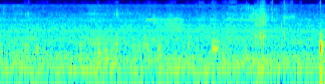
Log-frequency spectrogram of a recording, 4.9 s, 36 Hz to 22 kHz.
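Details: Adina, a 5-month-old female pug puppy, breathes with difficulty just after reverse sneezing that followed a sudden burst of wild running, around 4pm on May 9, 2012. Low, rasping, purr-like snuffles repeat steadily, with a sharp click at the very end.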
